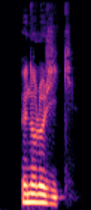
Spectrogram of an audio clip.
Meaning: oenological
- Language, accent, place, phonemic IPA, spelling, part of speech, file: French, France, Lyon, /e.nɔ.lɔ.ʒik/, œnologique, adjective, LL-Q150 (fra)-œnologique.wav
